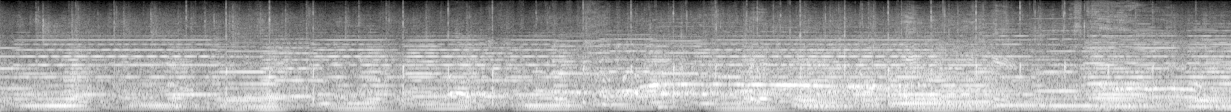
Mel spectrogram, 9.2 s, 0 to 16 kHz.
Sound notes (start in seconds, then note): 0.7 audience applauding; 5.1 audience cheering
